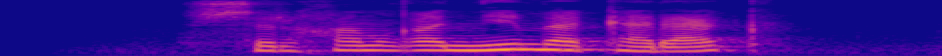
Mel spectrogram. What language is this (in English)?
Bashkir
